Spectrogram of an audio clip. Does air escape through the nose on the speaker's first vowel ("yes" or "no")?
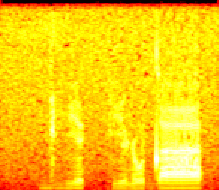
no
